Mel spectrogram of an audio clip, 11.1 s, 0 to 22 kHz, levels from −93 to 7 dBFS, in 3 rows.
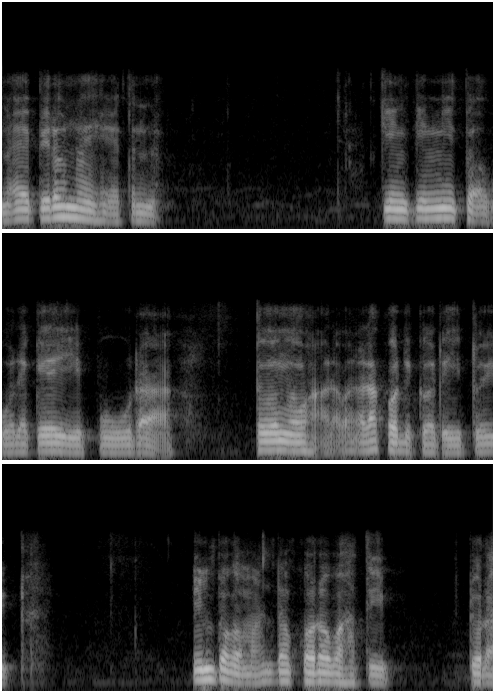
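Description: From start to finish the speech goes through AMR wideband (HD Voice) coding at a low rate, likely around 8.85 kbit/s, leaving it rough and raspy, with nothing above 6.7 kHz.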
